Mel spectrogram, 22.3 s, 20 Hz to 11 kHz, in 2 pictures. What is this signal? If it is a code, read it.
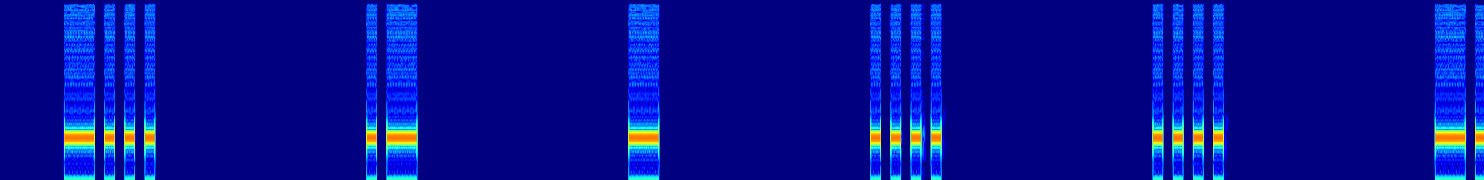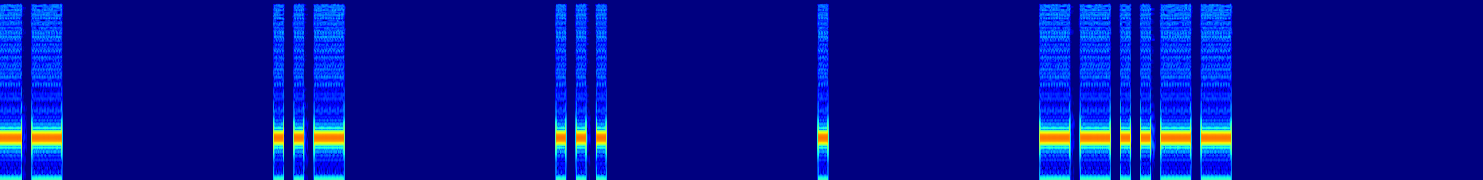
Morse code, heard as a keyed tone, about 16 wpm, spaced as for 5 wpm, 800 Hz. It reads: BATHHOUSE,
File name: General / General-mp3s / Houses @5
